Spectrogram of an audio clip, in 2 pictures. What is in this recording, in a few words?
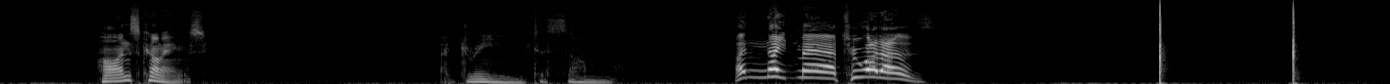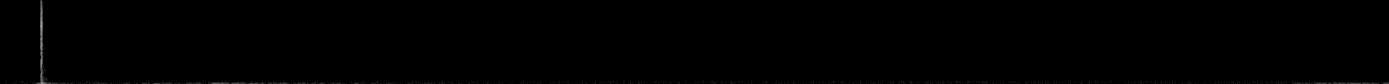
Raw Studio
